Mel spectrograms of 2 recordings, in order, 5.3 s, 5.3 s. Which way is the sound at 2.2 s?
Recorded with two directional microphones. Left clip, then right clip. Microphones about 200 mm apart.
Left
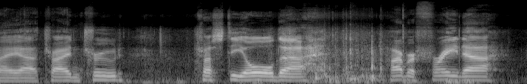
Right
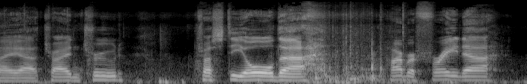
20° right (ahead or behind).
